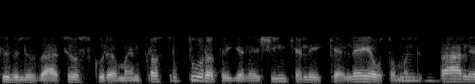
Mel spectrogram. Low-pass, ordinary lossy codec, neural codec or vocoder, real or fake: 3.6 kHz; Opus, 16 kbps; none; real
